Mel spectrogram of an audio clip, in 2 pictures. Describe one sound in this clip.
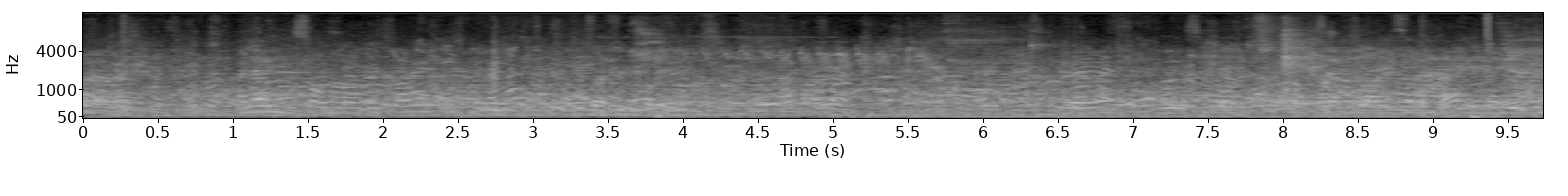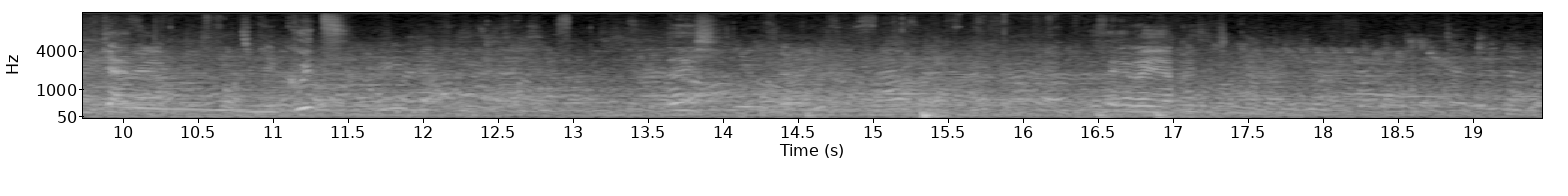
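A horse's hooves thud softly on sand at a canter.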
